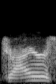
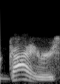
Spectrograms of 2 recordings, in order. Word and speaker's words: gyres: So these circulations within each ocean basin, as I said, are called gyres or gyres. That's spelled Gyres.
